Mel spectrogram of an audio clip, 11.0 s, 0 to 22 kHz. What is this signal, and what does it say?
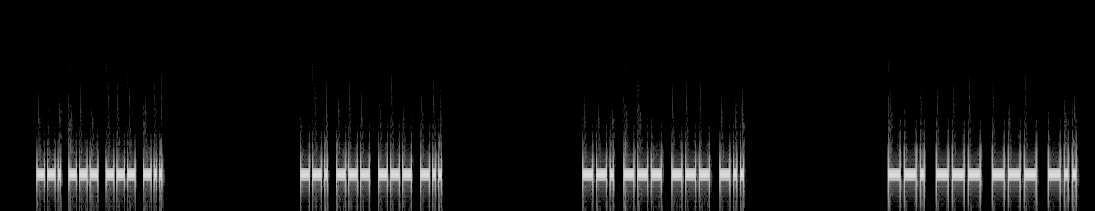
Morse code, heard as a keyed tone, about 40 wpm, 700 Hz. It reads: GOOD GOOD GOOD GOOD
